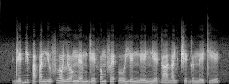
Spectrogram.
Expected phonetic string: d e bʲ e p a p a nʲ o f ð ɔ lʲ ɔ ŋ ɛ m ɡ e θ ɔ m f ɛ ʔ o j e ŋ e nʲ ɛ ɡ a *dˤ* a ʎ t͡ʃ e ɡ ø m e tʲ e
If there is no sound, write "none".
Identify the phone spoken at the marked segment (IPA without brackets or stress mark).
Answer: ð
